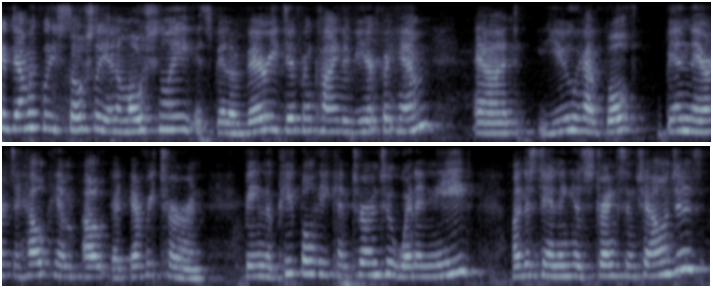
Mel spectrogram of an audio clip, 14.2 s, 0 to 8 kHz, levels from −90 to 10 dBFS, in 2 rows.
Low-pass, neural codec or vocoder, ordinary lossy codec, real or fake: 7.2 kHz; codec, 16 kHz in and 24 kHz out, 2.2 kbps, FireRedTTS-2 codec; AAC, 48 kbps; fake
